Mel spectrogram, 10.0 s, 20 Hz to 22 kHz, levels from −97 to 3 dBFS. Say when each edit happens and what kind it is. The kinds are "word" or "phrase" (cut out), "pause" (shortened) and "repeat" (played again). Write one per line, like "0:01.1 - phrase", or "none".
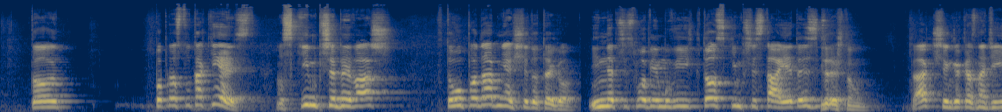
0:05.8 - pause
0:08.2 - word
